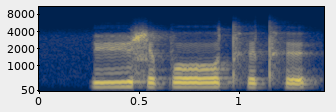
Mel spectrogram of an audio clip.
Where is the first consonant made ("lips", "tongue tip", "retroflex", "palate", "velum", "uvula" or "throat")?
tongue tip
